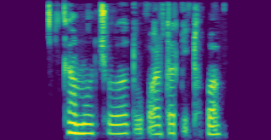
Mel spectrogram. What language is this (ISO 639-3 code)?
kat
